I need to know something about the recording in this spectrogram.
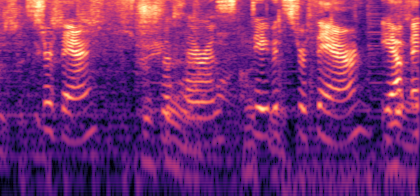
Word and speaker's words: Strathairn: Strathairn.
